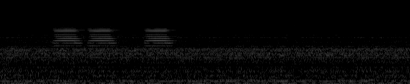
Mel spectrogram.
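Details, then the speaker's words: IBM 0665 MFM hard disk, owned from new since the 1980s, powered back on after proper shutdown: faint, even spin-up hum with no ticking or grinding, then three short beeps; starts up healthily. "we're gonna power it on so you can hear the startup and drive has started up beautifully"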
